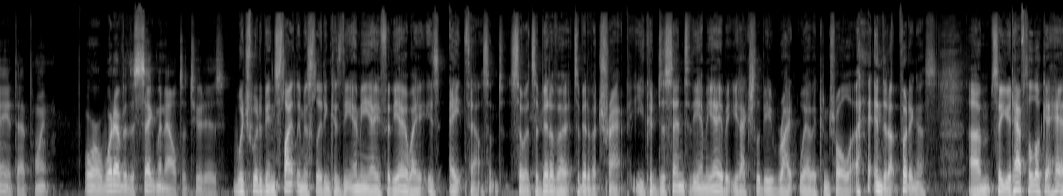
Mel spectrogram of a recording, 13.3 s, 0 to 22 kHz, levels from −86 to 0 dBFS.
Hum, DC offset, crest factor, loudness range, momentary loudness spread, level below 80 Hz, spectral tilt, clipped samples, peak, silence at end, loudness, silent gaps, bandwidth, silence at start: none; under 0.1%; 18 dB; 2 LU; 11 LU; -44 dBFS; -5.5 dB/octave; under 0.1%; -6 dBFS; 0 s; -24 LUFS; none; 17.5 kHz; 0 s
